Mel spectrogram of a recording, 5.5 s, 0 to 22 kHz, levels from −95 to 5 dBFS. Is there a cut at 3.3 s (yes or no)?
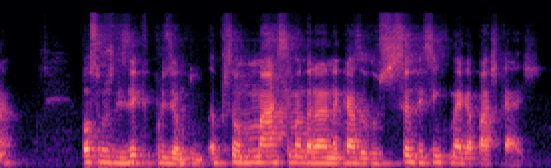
no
